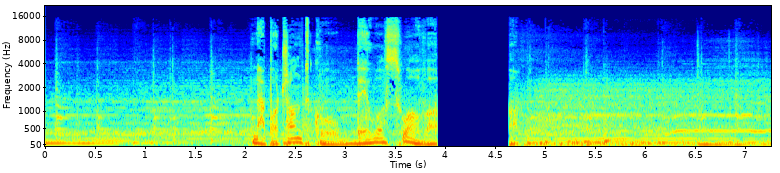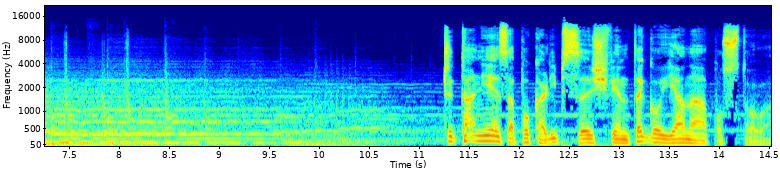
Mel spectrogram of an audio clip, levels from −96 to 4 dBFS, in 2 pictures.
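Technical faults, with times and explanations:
3.91 to 4.64 s, rebuffering stall: the audio drops to silence for about 0.72 s and then picks up at exactly the point where it stopped, with nothing skipped or repeated. The player's buffer of downloaded audio ran empty, so playback halted until more data arrived, then continued from the same position. The material on either side joins cleanly, but the gap stretches the timeline by 725 ms, which is heard as a sudden pause.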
